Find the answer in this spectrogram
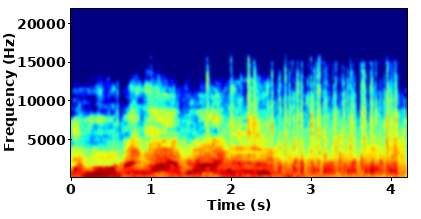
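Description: A voice speaking loudly, followed by a dense run of sharp claps in the second half, the scattered hand-clapping of a small crowd.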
